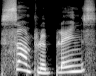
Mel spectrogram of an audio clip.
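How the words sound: It is said with a half-French accent. "avec un accent semi-français"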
